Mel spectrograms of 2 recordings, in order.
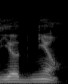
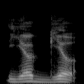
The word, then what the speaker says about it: yajna: You see, the word yajna in Marathi, we pronounce that word, or we are used to pronouncing the word as yajna. In classical Sanskrit, they spell it as Y-A-J, yajna. That's how the pronunciation is. In Hindi, they will pronounce it as yagya, and in some other languages, they may also pronounce it as yagna. So, there is a different way in which even this word can be pronounced.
